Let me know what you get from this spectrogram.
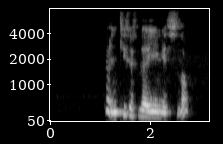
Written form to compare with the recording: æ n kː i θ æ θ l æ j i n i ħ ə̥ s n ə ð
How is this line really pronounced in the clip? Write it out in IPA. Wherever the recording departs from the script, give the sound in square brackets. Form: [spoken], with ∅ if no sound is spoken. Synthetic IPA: æ n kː i θ æ θ l æ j i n i [θ] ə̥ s n ə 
